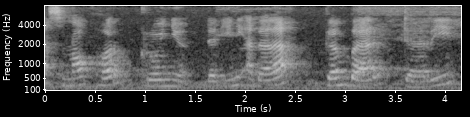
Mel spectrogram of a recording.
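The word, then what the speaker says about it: Snouck Hurgronje: adalah know now Hurgronje tulisannya ya Tapi bacanya Snouck hurgronye dan ini adalah gambar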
